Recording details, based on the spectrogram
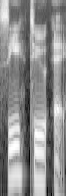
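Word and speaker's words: Sithu Aye: like our Jeek music, confirmed that it is pronounced C2A. That is how you pronounce it. Huh. I've does that never mean? known that. So C2A, So like Sithu I is C2A.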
